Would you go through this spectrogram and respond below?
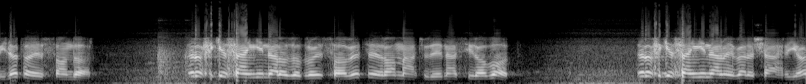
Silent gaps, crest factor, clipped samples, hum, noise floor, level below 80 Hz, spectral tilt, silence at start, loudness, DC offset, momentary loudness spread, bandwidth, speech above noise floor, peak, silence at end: none; 14 dB; under 0.1%; none; -40 dBFS; -44 dBFS; -2.5 dB/octave; 0 s; -13 LUFS; under 0.1%; 16 LU; 17 kHz; 27 dB; 0 dBFS; 0 s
